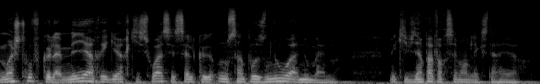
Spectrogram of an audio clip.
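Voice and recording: At a fairly quick pace, a man talks with a dark, mellow tone and fairly even intonation. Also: medium pitch for a man.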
